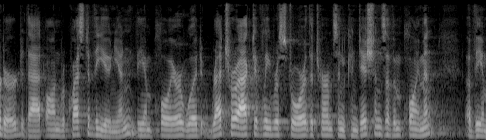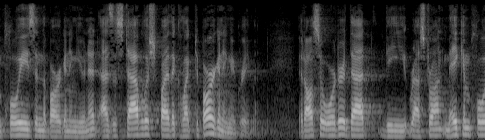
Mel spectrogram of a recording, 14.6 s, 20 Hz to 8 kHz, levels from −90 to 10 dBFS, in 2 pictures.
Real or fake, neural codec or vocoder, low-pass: real; none; 7.2 kHz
